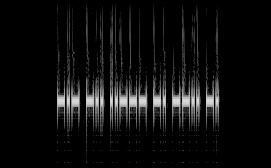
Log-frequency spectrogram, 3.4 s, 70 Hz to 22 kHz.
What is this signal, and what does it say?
Morse code, heard as a keyed tone, about 40 wpm, 700 Hz. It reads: KD2NZN
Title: USA Call Signs - 6 Characters - Repeated 2x - 40wpm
